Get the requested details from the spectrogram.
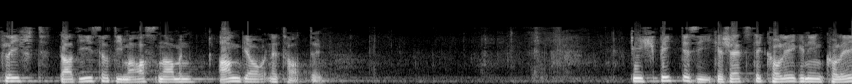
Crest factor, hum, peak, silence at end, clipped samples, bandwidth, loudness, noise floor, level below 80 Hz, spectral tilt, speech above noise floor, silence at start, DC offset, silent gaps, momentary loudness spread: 14 dB; none; 0 dBFS; 0 s; 0.5%; 8 kHz; -12 LUFS; -46 dBFS; -48 dBFS; -7.5 dB/octave; 35 dB; 0 s; under 0.1%; none; 9 LU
